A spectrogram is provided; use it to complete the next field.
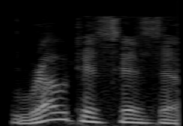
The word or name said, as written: rhotacism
